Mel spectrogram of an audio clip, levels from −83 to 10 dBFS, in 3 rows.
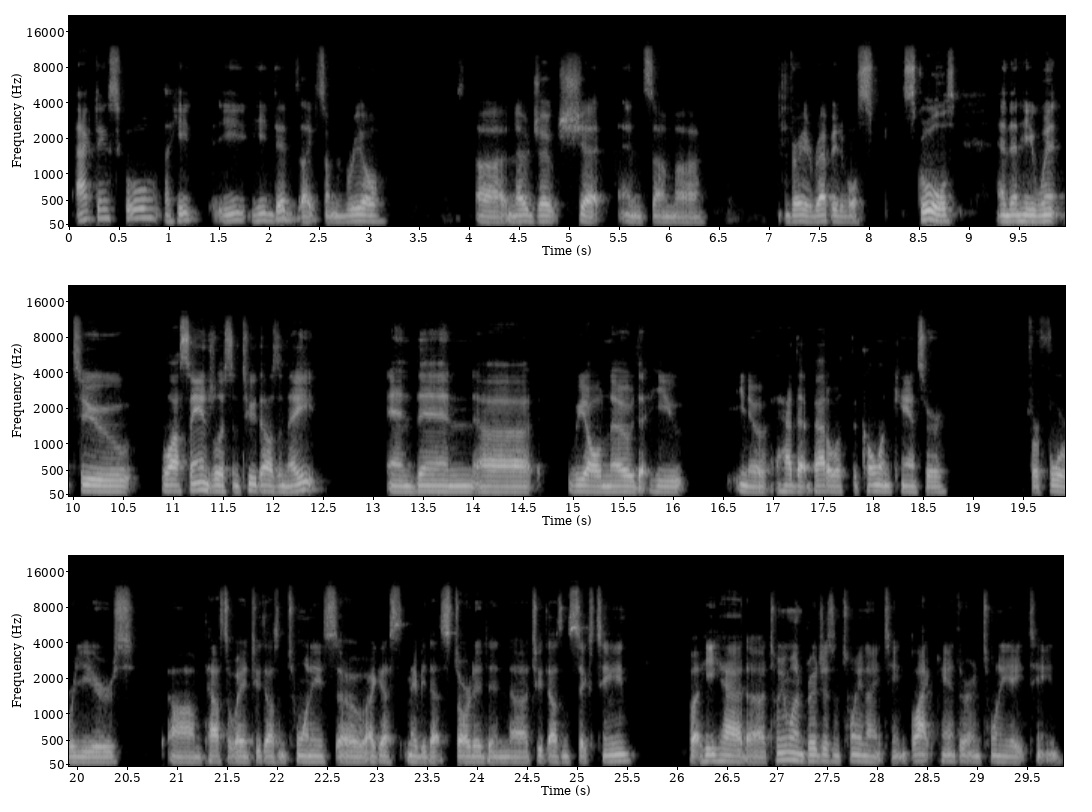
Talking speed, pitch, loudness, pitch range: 150 wpm, 105 Hz, -25 LUFS, 100-110 Hz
